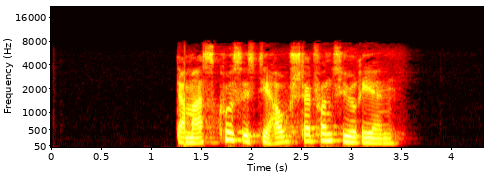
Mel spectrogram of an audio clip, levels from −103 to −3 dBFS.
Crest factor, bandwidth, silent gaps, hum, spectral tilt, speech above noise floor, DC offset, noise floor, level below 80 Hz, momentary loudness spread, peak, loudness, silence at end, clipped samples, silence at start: 16 dB; 8 kHz; none; none; -5.5 dB/octave; 70 dB; under 0.1%; -86 dBFS; -56 dBFS; 6 LU; -2 dBFS; -16 LUFS; 0.85 s; under 0.1%; 1.25 s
